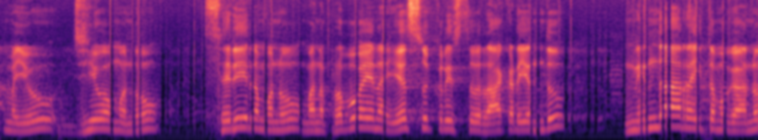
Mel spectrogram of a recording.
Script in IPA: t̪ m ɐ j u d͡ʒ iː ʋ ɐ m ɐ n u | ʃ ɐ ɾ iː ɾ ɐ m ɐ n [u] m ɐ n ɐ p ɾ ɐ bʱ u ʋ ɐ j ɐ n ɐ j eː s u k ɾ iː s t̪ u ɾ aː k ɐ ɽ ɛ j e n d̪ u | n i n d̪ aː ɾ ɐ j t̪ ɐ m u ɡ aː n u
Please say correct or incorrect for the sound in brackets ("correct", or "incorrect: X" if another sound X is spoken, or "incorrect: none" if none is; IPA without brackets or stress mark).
correct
